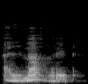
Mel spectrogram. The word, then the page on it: Morocco: Arabic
